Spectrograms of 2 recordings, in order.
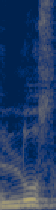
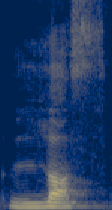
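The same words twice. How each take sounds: First: लोस with a long o, "lohs"; लोस as the mistaken reading; wrong pronunciation. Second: लस with a short a, "lus"; लस as the right reading; correct pronunciation. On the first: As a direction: say लोस stretching the o. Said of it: "लोस नहीं पढ़ेंगे". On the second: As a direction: say लस short and clipped. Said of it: "तो इसे देखिए लस पढ़ते हैं". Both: Shown as a demonstration.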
